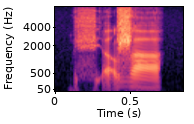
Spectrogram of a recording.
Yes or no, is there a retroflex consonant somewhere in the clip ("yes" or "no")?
yes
